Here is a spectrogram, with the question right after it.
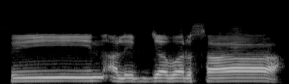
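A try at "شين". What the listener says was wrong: এখানে একটা সিন নুক্তা পড়েনি।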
